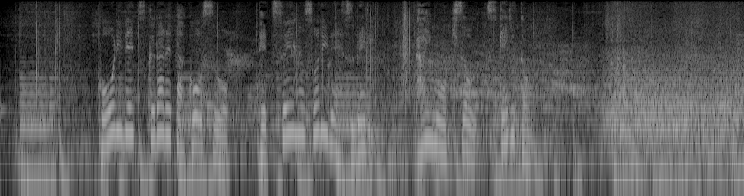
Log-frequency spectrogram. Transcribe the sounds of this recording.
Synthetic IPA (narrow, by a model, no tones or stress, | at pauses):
ko̞ːɾʲid̪e̞t͡sɨ̥kɯɾaɾe̞t̪ako̞ːsɨo̞ | t̪e̞t͡sɨ̥se̞ːno̞so̞ɾʲid̪e̞sɨbe̞ɾʲit̪aimɯ̟okʲi̥so̞ɯ̟sɨ̥ke̞ɾɯ̟t̪õŋ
